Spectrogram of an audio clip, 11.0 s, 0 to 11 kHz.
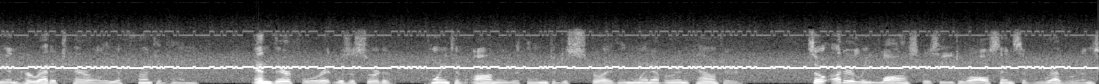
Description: RTTY (45.45 baud, 170 Hz shift), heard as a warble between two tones, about 2200 Hz centre, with radio static. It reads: … ZIJN ECHTER OOK DE OBSTAKELS DIE IK HEB …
